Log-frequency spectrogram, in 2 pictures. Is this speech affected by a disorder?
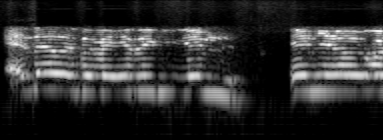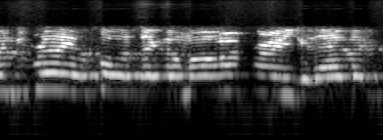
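Yes: cerebral palsy; brain-muscle disconnect, must consciously control walking, breathing, hand placement; own training plan for Ironman competition in Kona.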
